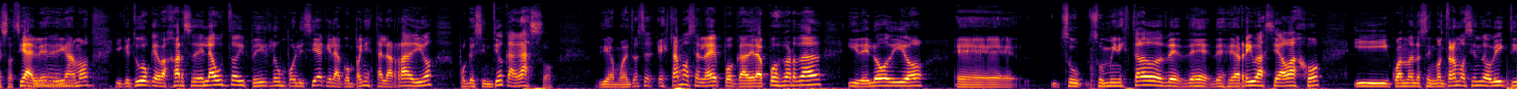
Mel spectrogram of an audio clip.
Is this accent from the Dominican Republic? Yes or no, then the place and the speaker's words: no; San Marcos Sierras, Córdoba, Argentina; como somos de San Marcos Sierras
